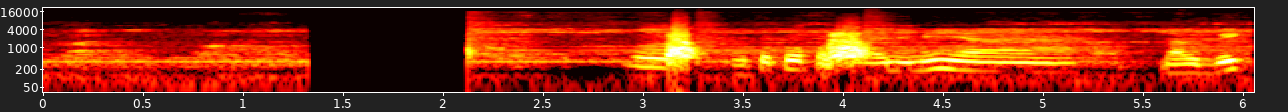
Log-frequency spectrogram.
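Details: Aspin dog named Mia barking while being fed rice and barbecue with broth in the Philippines; two sharp, loud barks about a second apart, with a woman talking in Filipino around them and a brief silent gap earlier.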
